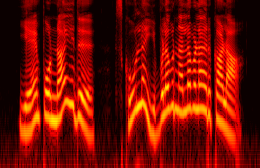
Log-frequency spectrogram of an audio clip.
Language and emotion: Tamil, surprised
